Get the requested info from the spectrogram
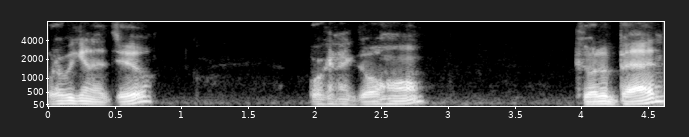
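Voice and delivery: unfazed, plain-spoken, deadpan voice. Telling how one guy answered another who tried to panic him, retelling a deadpan reply. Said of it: "the guy just deadpan".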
